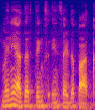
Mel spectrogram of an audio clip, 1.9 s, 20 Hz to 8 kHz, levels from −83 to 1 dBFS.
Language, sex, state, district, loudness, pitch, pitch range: English, male, Karnataka, Bangalore, -17 LUFS, 130 Hz, 120-135 Hz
